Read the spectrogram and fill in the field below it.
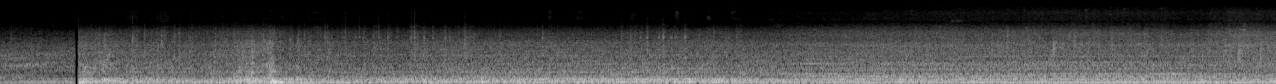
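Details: Volvo EC480D excavator diesel operating after filter change, machine unlocked with accelerator dial up: steady, strong drone under working load with no sag toward idle, reaching needed RPM; idle-drop fault fixed by the filter.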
